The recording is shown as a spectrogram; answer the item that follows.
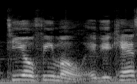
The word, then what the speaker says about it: Teofimo: Tofimo. All right. Tofimo Lopez. Look, if y'all got a problem saying my name, I'm going to show you how to say it. All right, it's Teo Fimo.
